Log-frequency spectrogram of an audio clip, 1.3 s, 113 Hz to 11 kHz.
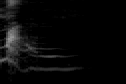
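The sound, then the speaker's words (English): A voice imitates a Kawasaki motorcycle shifting through all three gears, starting with a sharp revving burst and settling into a steady, buzzing engine drone that fades out after about a second. It is fairly quiet. “That was a Kawasaki catching all 3 gears.”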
